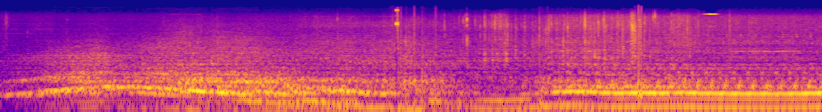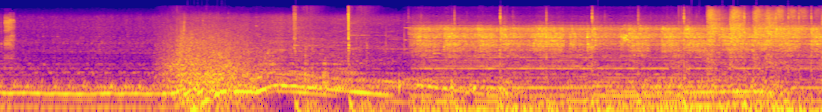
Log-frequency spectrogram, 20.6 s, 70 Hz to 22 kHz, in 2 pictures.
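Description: Chevrolet Corvette's V8 engine running as the car arrives: its pitch rises and falls, then holds steady, with a brief louder surge about 12 to 13 seconds in. From about 15 seconds in, heavy rock music plays over it.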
